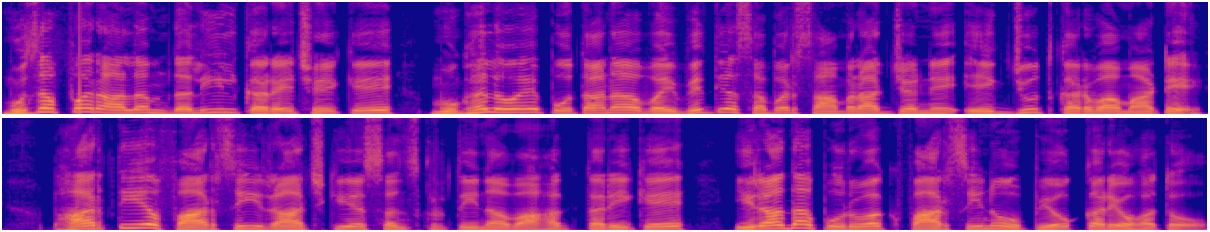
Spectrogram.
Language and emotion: Gujarati, neutral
